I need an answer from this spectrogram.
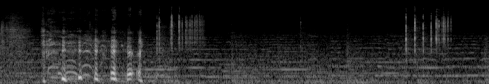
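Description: Dice rolled during a tabletop role-playing game, a quick run of several sharp clattering clicks, then quiet, then a brief second patter of small clicks near the end.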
